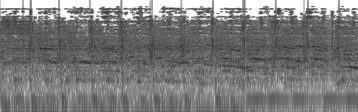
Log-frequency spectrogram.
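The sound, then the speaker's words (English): A large crowd at Star Wars Celebration claps together on cue in quick paired double claps, the sharp unison claps repeating over a steady roar of cheering and shouting voices. “Double clap.”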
